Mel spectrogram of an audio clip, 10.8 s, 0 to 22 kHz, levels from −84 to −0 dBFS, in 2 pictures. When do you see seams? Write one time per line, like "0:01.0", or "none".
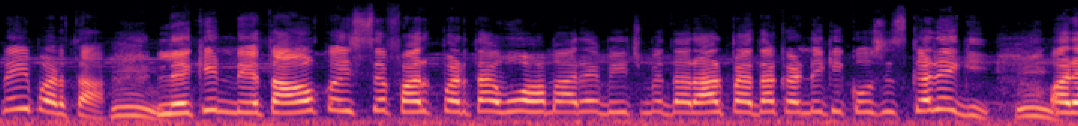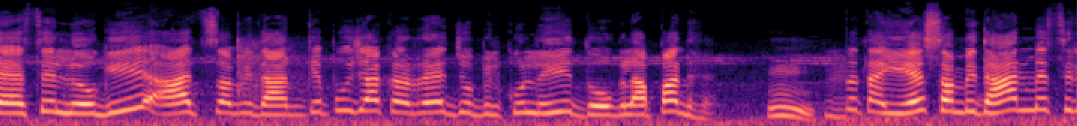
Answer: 0:09.7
